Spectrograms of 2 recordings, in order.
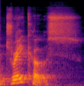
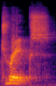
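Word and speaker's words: Dracos: Now, there is an exception we'll talk about tonight called the Draos. The Guardians spell it D R A C O S, not Drakes. Okay.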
